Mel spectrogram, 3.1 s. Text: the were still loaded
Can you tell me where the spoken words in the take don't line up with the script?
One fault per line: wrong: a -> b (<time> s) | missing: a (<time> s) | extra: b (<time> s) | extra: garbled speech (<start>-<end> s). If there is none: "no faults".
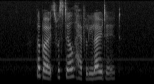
extra: boats (0.8 s)
extra: heavily (1.5 s)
